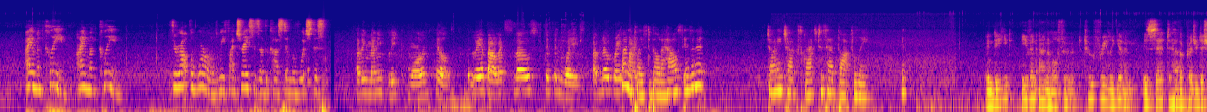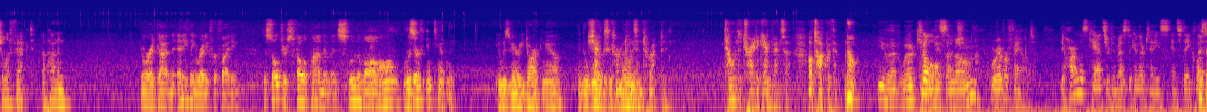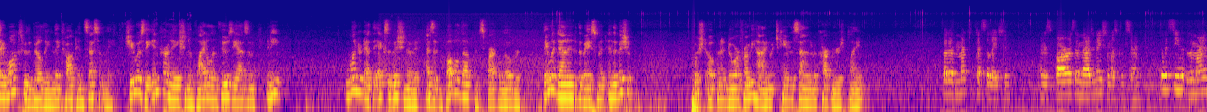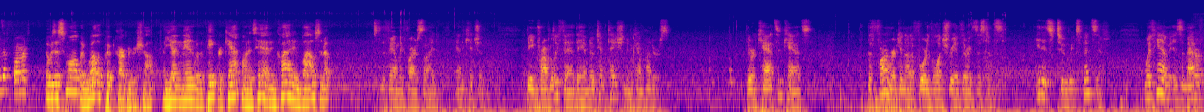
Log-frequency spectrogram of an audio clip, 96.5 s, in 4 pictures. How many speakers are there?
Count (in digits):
10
